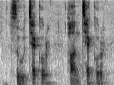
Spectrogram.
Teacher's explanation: there is now a svara bhakti vowel, so-called, between the K and the R in the second and third person singular. This is standard in modern Icelandic, where Old Norse had a consonant followed by an ending R.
